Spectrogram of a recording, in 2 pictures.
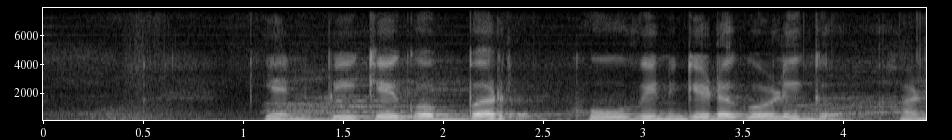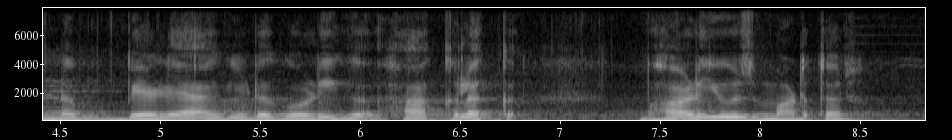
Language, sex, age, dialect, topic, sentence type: Kannada, male, 18-24, Northeastern, agriculture, statement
